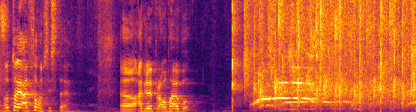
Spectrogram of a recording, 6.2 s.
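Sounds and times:
speech: 0.0 - 3.0
audience applause: 3.6 - 6.2.

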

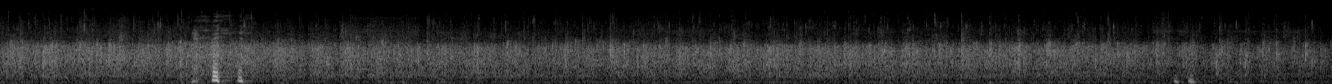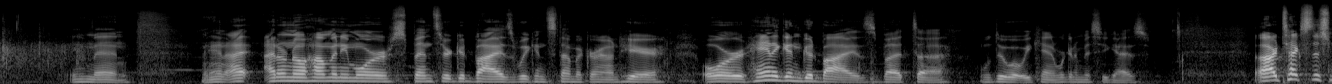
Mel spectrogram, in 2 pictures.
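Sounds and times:
audience applause: 0.0 - 22.8
laughter: 0.0 - 23.6
person cheering: 1.6 - 5.0, 11.5 - 13.2, 14.0 - 17.1
speech: 1.9 - 2.6, 14.1 - 24.9, 25.9 - 26.6.

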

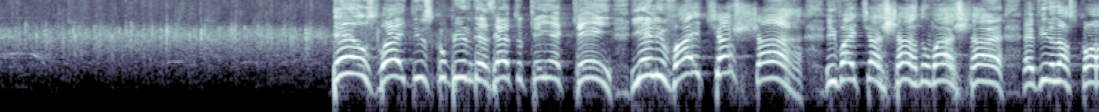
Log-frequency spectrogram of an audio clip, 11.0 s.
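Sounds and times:
audience applauding: 0.0 - 4.7
speech: 3.4 - 10.9.

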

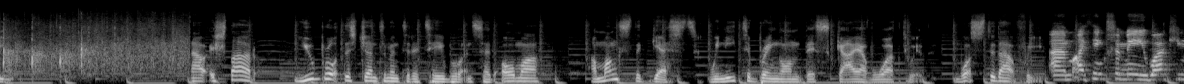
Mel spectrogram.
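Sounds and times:
speech: 0.0 - 0.2, 1.9 - 11.8
round of applause: 0.0 - 2.0.

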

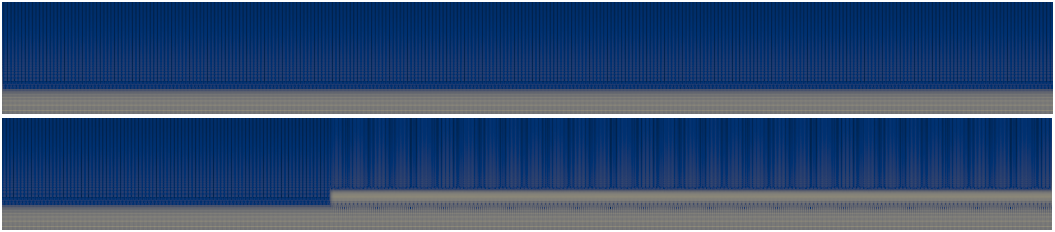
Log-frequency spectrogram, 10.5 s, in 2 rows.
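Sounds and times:
low pure sine tone: 0.0 - 10.5
two higher pure sine tones beating: 6.9 - 10.5.

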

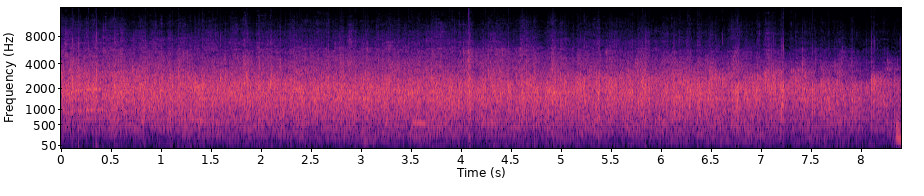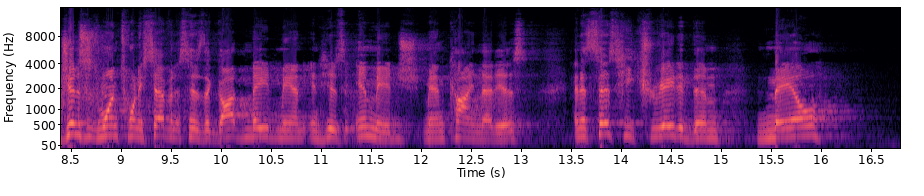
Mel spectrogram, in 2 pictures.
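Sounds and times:
round of applause: 0.0 - 8.7
speech: 8.4 - 16.1.

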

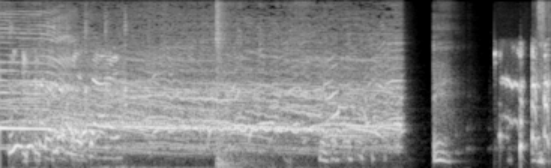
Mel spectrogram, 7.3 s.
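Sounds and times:
people cheering: 0.0 - 5.5
laughter: 3.2 - 5.4, 6.6 - 7.3.

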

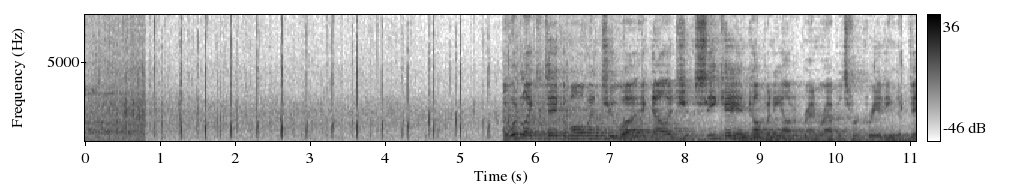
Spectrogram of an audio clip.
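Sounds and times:
audience round of applause: 0.0 - 7.9
speech: 5.6 - 11.0.

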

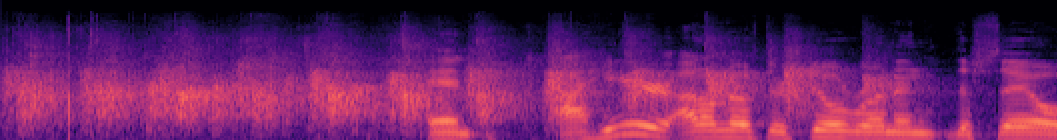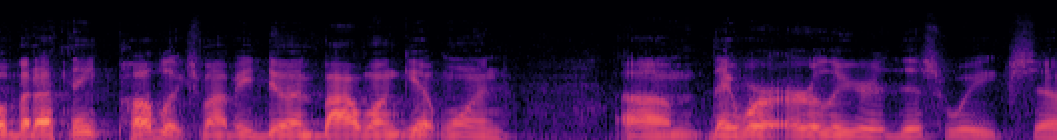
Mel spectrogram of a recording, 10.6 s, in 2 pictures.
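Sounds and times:
applause: 0.0 - 4.7
speech: 2.1 - 10.5.

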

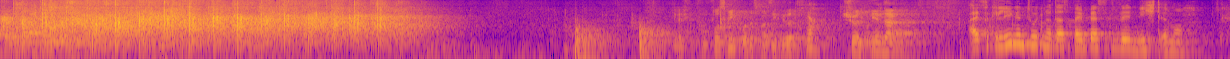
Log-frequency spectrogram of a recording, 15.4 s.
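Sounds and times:
audience applause: 0.0 - 5.8
speech: 9.5 - 11.5, 12.1 - 15.0.

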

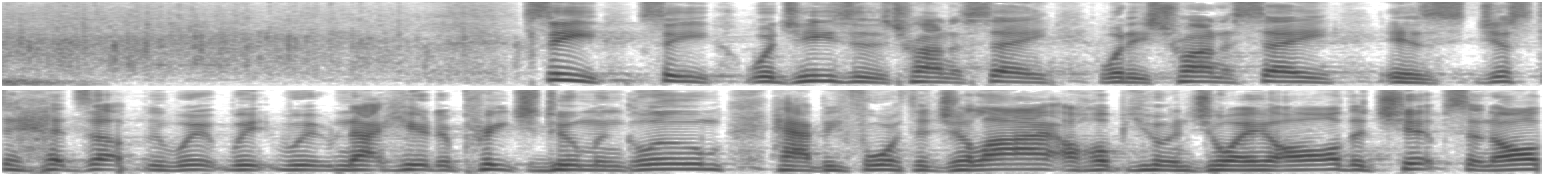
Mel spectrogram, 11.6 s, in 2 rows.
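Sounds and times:
audience applause: 0.0 - 2.0
speech: 2.0 - 11.5.

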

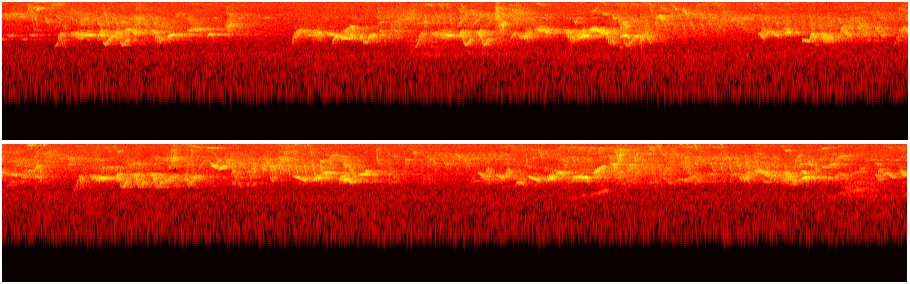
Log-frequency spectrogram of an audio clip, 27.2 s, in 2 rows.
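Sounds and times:
dawn chorus of birds: 0.0 - 27.1
steady hiss: 0.0 - 27.1.

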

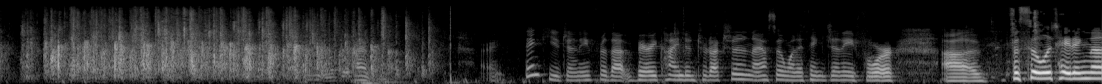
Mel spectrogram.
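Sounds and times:
audience applause: 0.0 - 4.4
speech: 3.6 - 4.0, 5.5 - 11.0.

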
